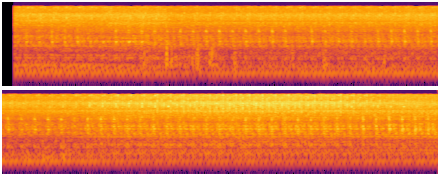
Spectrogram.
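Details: Twin-turbo Toyota Supra at idle: a steady engine note with a loose, fairly regular light knock riding on it; piston slap is suspected but the cause is not confirmed.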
